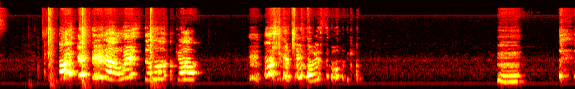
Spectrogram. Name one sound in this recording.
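A young man sobs close by.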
